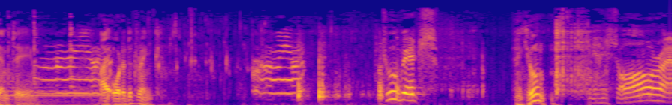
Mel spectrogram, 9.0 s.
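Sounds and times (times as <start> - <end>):
speech: 0.0 - 2.3, 5.2 - 5.9, 6.9 - 8.9
cat meowing on a bar: 0.4 - 1.6, 3.4 - 4.3.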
